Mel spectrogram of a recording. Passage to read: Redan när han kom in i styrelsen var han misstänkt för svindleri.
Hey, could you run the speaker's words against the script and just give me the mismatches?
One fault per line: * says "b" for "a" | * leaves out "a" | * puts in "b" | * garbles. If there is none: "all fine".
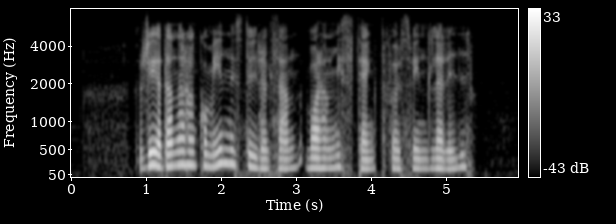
all fine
